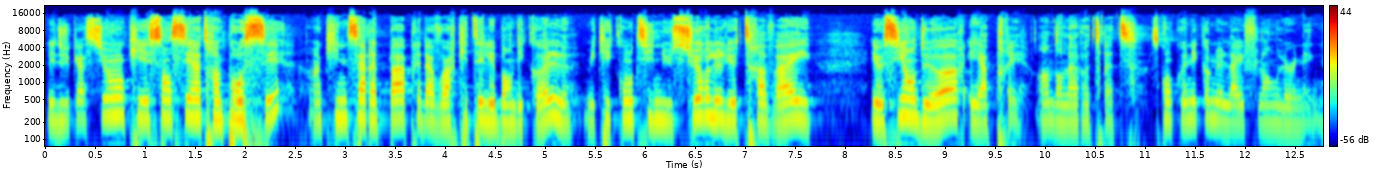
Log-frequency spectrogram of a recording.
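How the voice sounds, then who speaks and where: A woman speaks with a Mauritian accent at a fairly high pitch and a fairly slow pace. Her intonation stays fairly even, and the sound is dry and close with no echo. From Mauritius, moved to Ghent, Belgium at 3-4. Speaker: industrial psychologist, speaker. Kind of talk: conference talk. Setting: stage with audience. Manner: hesitant, with fillers.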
